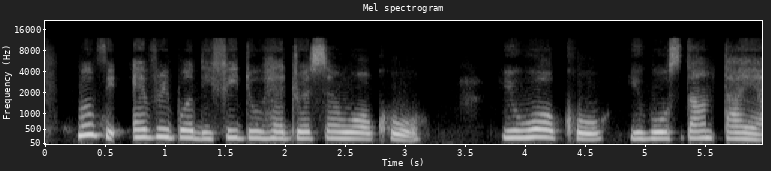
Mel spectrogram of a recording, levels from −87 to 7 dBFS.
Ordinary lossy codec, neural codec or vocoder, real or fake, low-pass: Opus, 16 kbps; codec, 16 kHz in and 24 kHz out, 0.9 kbps, LongCat-Audio-Codec, fine tuned four codebook decoder; fake; 10.8 kHz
